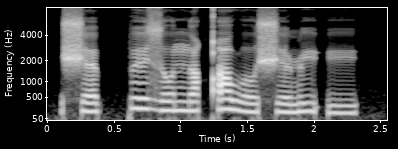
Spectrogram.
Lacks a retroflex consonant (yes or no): no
